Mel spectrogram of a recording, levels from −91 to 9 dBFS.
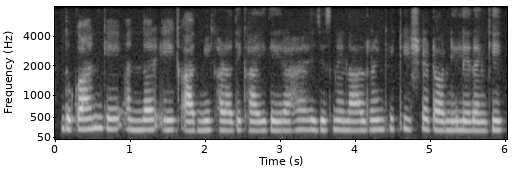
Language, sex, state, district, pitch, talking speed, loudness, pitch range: Hindi, female, Rajasthan, Jaipur, 215 Hz, 210 wpm, -19 LUFS, 205-225 Hz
